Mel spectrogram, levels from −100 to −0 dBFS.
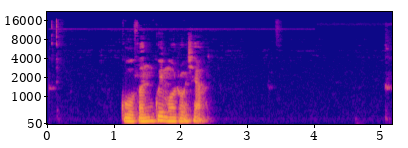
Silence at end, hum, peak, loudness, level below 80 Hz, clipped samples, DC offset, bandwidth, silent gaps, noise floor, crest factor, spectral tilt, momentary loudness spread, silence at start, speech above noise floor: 2.8 s; none; -10 dBFS; -23 LUFS; -62 dBFS; under 0.1%; under 0.1%; 15.5 kHz; none; -81 dBFS; 18 dB; -8 dB/octave; 8 LU; 1.1 s; 60 dB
